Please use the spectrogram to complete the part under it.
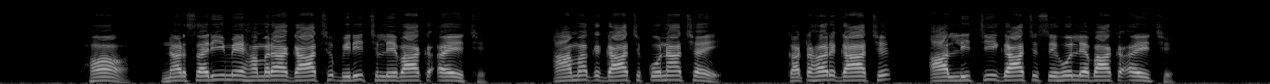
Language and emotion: Maithili, neutral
